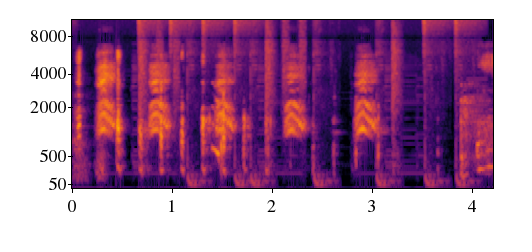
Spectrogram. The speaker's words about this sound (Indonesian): Tuh, gagak aja udah bunyi, Pak. Aduh. Iya, memang gagak ini agak kurang ajar.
